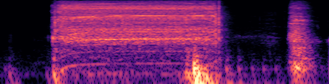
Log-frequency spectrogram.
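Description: A power drill bores holes through a kayak hull to mount a rod holder. It gives a steady, loud whine for about two seconds, then winds down, and a short second burst follows.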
